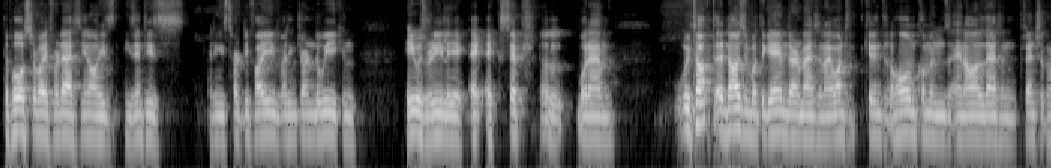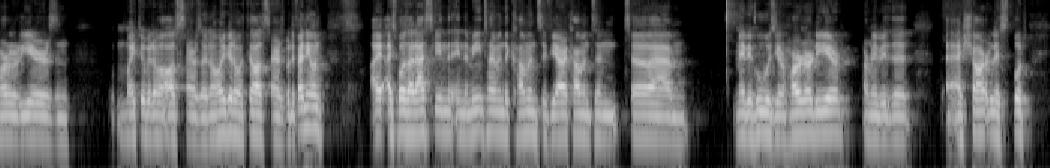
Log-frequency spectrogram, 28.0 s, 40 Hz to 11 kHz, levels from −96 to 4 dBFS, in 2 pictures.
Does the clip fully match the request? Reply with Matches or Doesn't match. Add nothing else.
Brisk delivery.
Matches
